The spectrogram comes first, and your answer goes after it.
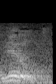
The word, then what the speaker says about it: gnu: Now the reason why this word is funny is that the dictionary says it's pronounced new.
